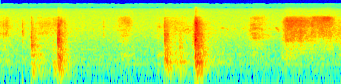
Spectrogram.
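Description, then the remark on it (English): A desk drawer slides open with a few sharp wooden clunks and knocks, followed by a short, rushing scrape of it gliding out, moderately loud with no voices. “Opening a desk drawer, she takes out a handkerchief.”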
